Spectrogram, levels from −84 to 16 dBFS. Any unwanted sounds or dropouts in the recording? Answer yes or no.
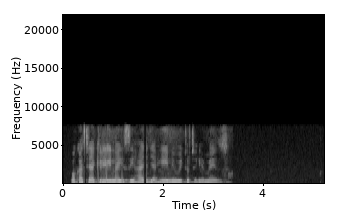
no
